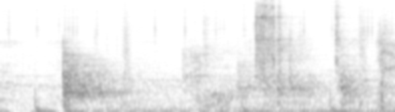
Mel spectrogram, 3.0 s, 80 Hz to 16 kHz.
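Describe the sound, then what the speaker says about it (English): A screw is driven through the top of an FJ Cruiser Prinsu roof panel, a 2007-2014 fitting, as a whirring driver runs in several short bursts with ratcheting clicks. It sounds close and moderately loud. "and then just run your screw in through the top"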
